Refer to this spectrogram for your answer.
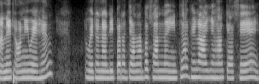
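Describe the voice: A cartoonish character voice, female-sounding and high-pitched, at a fairly slow pace.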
